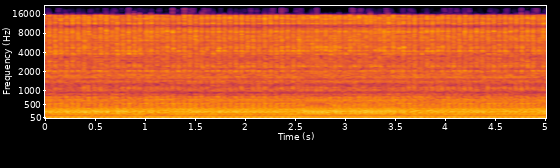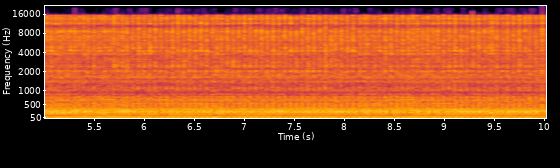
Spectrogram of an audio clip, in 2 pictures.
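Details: Holzfforma G372 chainsaw (Farmertec clone), first start after crankshaft seal replacement for a factory air leak that kept it from tuning, chain off, choke off: steady high even two-stroke buzz holding pitch without surging or stumbling, unlike the erratic running before.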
